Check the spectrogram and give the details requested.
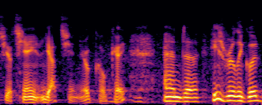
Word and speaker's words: Yatsenyuk: trouble to you know learn how to pronounce his whole name it's Yatsenyuk okay and he's really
